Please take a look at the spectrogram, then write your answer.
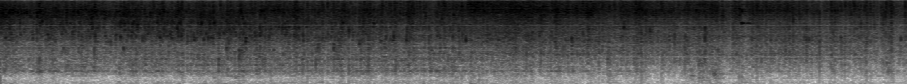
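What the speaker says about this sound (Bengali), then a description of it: "এই তো এখানে ঢেঁড়স কেটে নিয়েছি, আলু ঢেঁড়স, আমি এখন এটাকে ভাজি করে নেব।" Sliced okra and potatoes frying in hot oil with green chillies and onion, a loud, dense, continuous sizzle close by with occasional stirring, no voices.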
